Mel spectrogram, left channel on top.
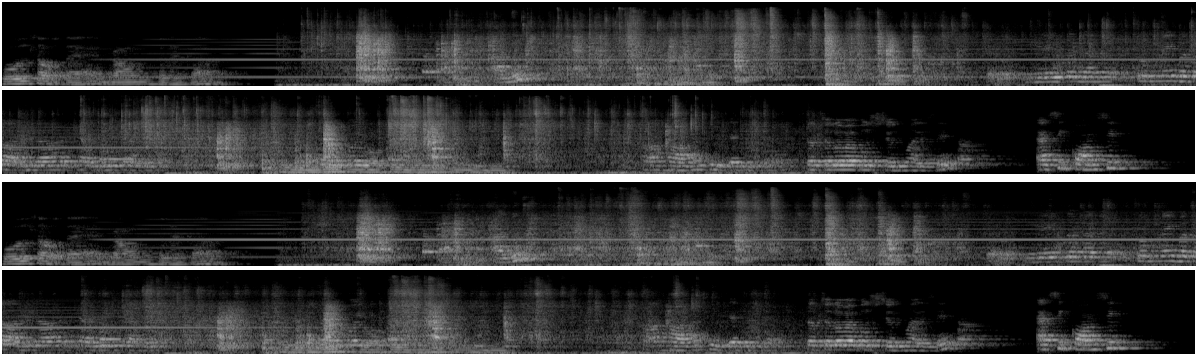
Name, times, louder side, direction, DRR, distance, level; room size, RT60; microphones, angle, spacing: voice 1, 0.0-2.2 6.5-7.2 14.7-17.0, left 1 dB, 20° left, -4 dB, 0.3 m, -38 dB
sound 1, 0.7-16.5, right 3 dB, 50° right, 0.5 m, -43 dB
sound 2, 2.7-20.2, left 2 dB, 80° left, 0.5 m, -34 dB
sound 3, 4.2-5.0 6.9-7.8 9.3-9.9 11.3-11.7 12.9-13.9 15.8-16.6 19.6-19.9 21.5-22.0, right 2 dB, 30° right, 0.9 m, -42 dB
voice 2, 4.3-5.2 9.2-9.3 9.7-13.5 15.1-15.7 18.3-21.4 22.3-23.1, equal, 5° right, -3 dB, 0.7 m, -33 dB
2.3 x 2.3 x 2.9 m, 0.93 s
head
